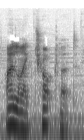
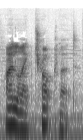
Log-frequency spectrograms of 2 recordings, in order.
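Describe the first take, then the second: Both takes have the same delivery.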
